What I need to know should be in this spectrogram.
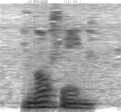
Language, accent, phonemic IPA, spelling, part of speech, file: English, Southern England, /ˈmɔː.fiːn/, morphine, noun, LL-Q1860 (eng)-morphine.wav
